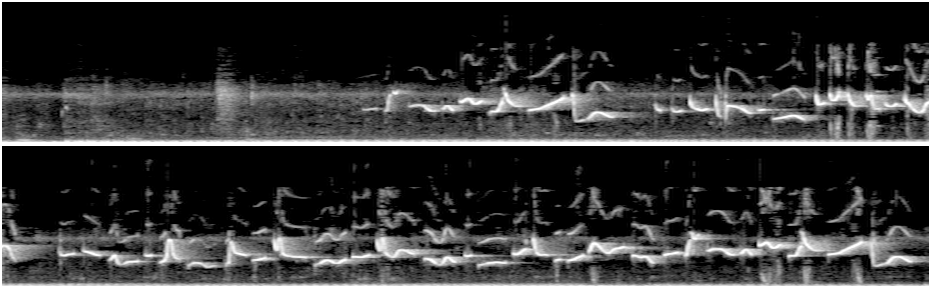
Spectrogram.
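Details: Mountain leaf warbler singing 'receh' style to draw in other birds. After about two seconds of low hum and clicks, rapid high-pitched twittering notes burst out and continue densely to the end.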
